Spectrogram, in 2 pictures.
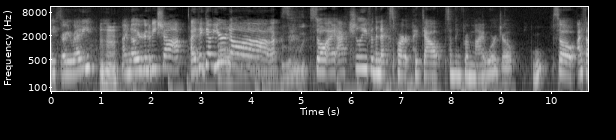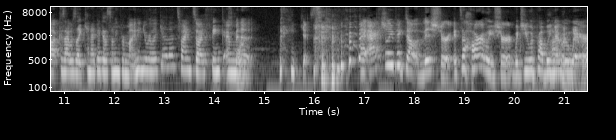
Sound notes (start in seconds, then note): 16.0 laughs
